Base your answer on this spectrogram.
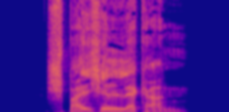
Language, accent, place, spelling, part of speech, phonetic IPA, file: German, Germany, Berlin, Speichelleckern, noun, [ˈʃpaɪ̯çl̩ˌlɛkɐn], De-Speichelleckern.ogg
- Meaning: dative plural of Speichellecker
